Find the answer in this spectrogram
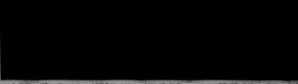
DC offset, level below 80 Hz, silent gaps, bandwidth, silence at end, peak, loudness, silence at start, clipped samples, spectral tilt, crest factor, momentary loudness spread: under 0.1%; -46 dBFS; none; 0.4 kHz; 0 s; -22 dBFS; -37 LUFS; 0 s; under 0.1%; -27 dB/octave; 8 dB; 7 LU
